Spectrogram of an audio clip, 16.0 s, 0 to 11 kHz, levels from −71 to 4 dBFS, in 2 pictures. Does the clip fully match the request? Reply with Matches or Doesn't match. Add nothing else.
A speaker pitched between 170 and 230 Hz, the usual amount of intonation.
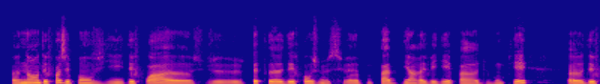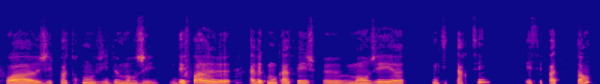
Matches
